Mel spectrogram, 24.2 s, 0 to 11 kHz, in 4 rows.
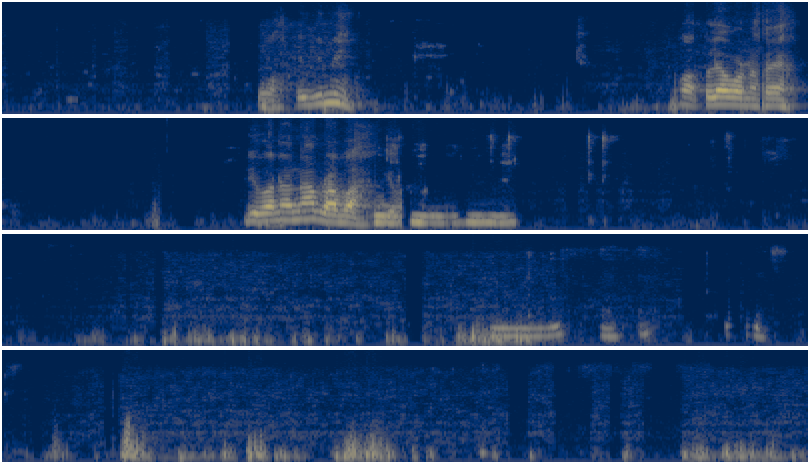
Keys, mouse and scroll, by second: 14.6 click, 24.0 click.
